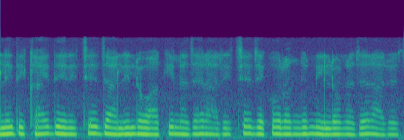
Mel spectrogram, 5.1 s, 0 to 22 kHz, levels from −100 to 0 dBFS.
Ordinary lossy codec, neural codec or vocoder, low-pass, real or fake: none; vocoder, 44.1 kHz, 128 mel bands every 512 samples, BigVGAN v2; 7.2 kHz; fake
